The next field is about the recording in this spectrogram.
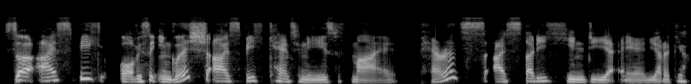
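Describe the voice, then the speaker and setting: A young man who is a researcher, talking in a chatty, animated way and filling his sentences with "like.". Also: normal speed, no echo. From Australia. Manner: chatty, many "like" fillers, lively swings in pitch. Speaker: researcher, podcast guest. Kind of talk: casual conversational interview.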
